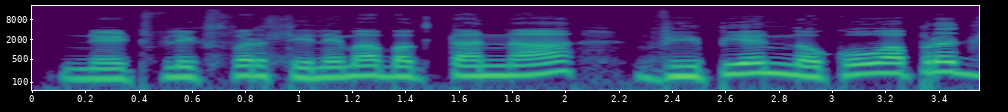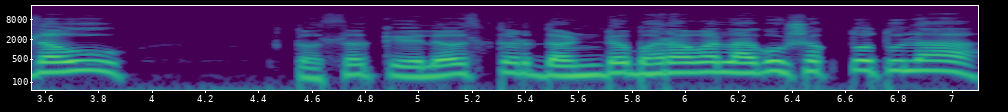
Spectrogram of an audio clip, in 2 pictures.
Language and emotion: Marathi, fearful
